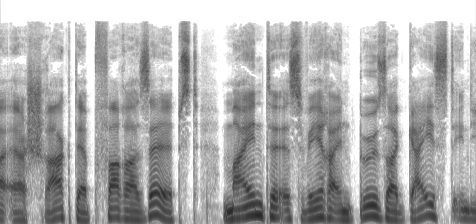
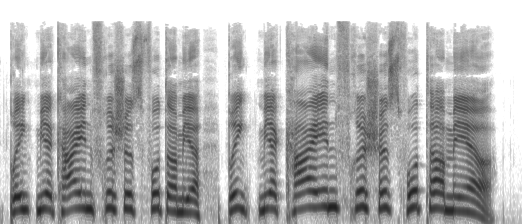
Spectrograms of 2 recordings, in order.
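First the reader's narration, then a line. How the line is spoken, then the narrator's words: Calling out again. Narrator (German): rief Daumestick aufs Neue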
